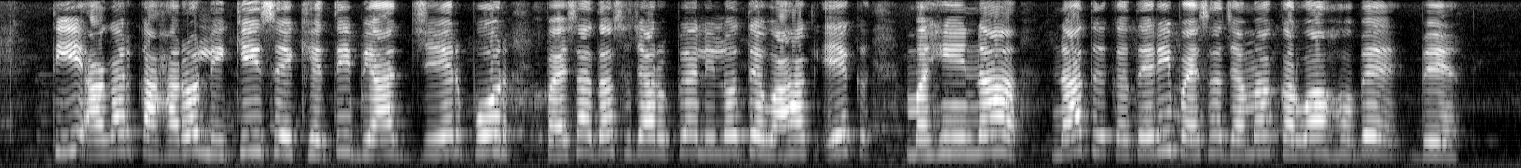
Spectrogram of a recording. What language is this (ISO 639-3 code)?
mag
